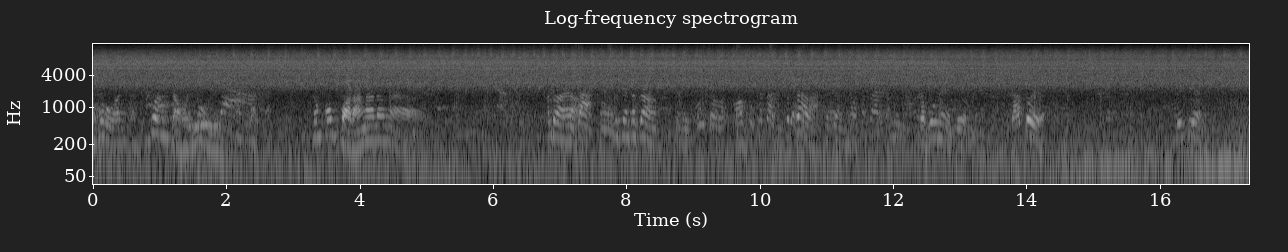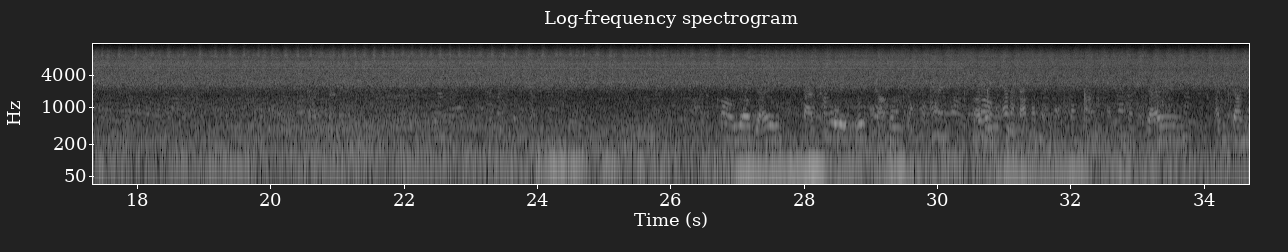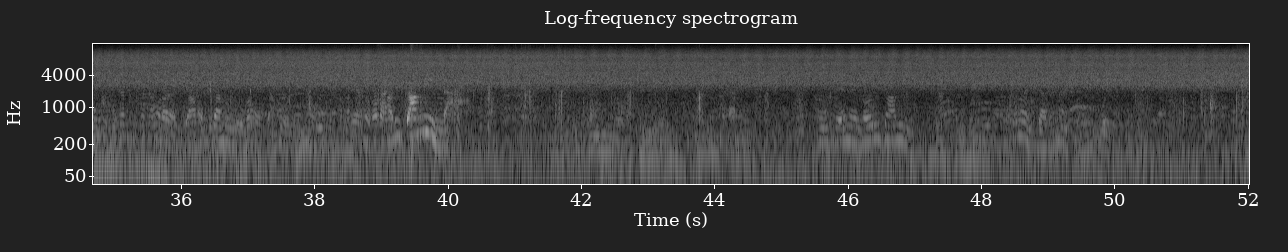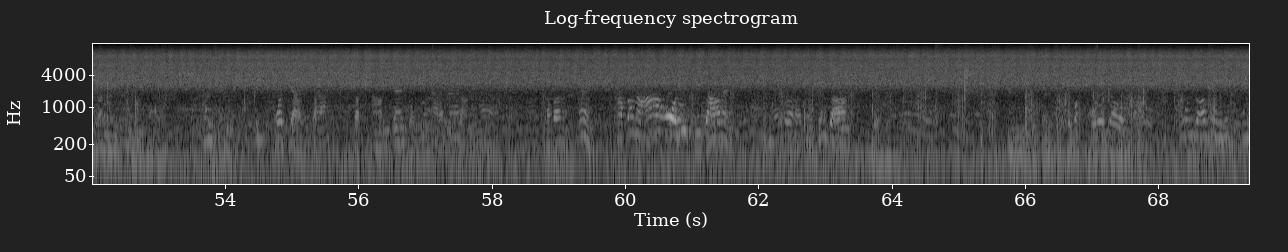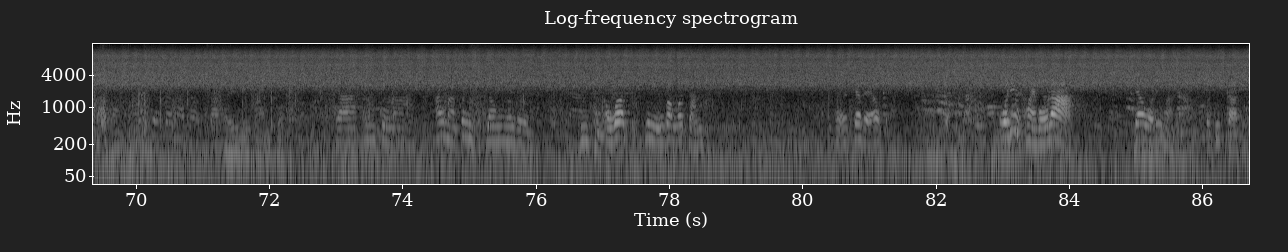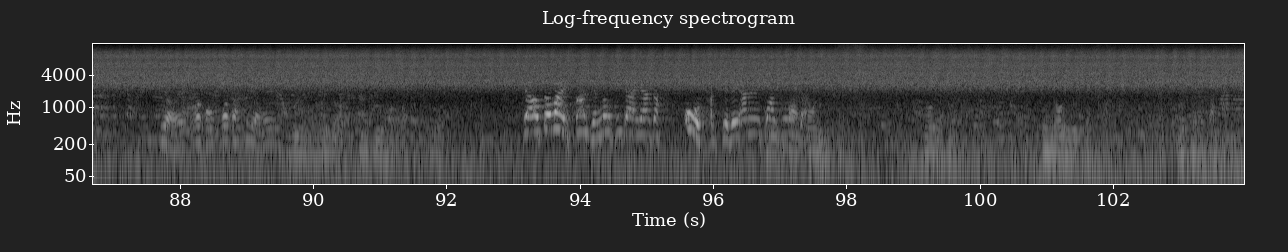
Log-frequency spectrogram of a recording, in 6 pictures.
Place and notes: Fuyang Eco Park, 大安區, 台北市 - at the park entrance
at the park entrance, Cicadas cry, Footsteps, Pebbles on the ground
Zoom H2n MS+XY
